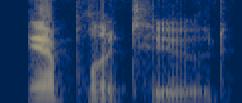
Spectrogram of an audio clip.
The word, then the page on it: amplitude: American English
